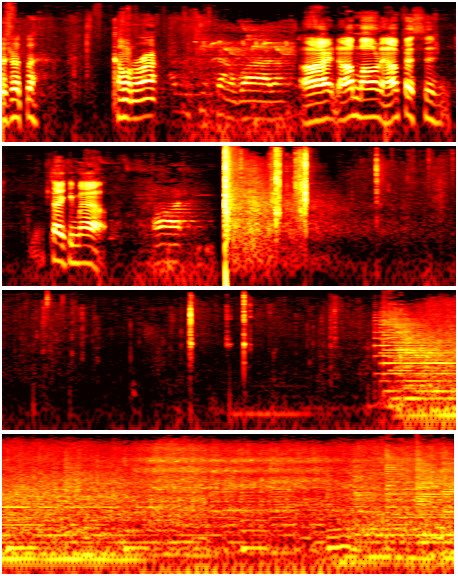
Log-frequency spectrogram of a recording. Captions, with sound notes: - There you go, he's right there, comin' around. - Alright, I'm on it, I'm fixin' to take him out. (gunshot) (banjo music)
